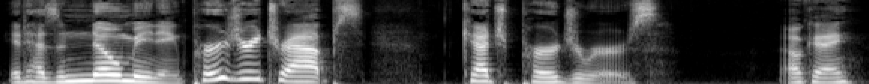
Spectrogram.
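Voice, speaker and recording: A woman co-hosting a casual political podcast, sarcastic and quick to laugh, often restarting her sentences. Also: medium pitch, lively intonation, smooth, no echo, studio quality. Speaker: podcast co-host.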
